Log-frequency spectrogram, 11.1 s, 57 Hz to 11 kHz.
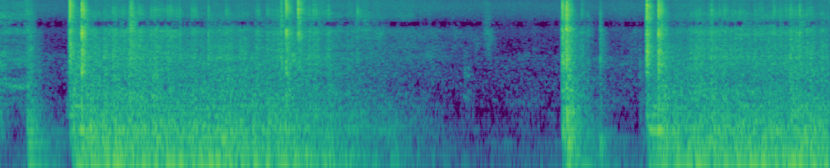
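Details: Whirlpool dryer that would not stop with the door open, after a £6 parts fix: a couple of door clunks, then the drum settles into a smooth, even low rumble with no knocking or scraping, running normally.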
